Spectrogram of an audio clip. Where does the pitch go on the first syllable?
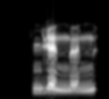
falling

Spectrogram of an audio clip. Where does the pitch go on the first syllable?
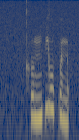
rising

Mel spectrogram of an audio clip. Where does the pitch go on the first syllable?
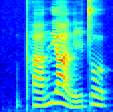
rising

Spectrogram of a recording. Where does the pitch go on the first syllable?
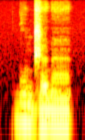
high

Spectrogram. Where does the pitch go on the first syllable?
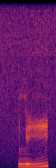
rising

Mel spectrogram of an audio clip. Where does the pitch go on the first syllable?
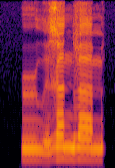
low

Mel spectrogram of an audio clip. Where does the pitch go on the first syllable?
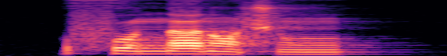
high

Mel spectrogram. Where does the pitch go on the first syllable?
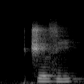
high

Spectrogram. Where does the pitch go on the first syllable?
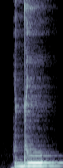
high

